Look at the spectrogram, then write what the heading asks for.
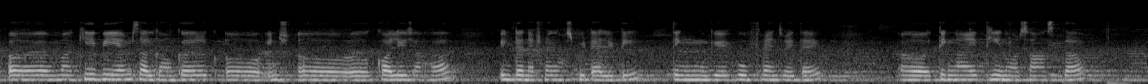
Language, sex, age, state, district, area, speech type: Goan Konkani, female, 18-30, Goa, Sanguem, rural, spontaneous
